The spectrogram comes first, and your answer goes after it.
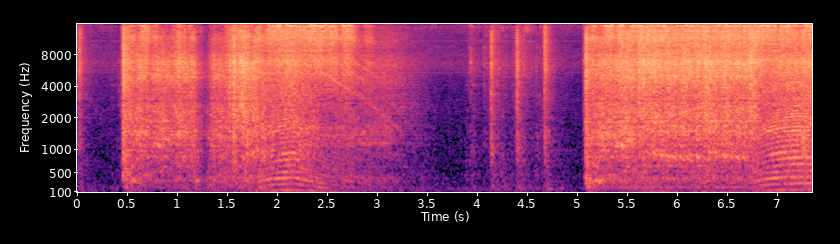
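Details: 1957 Nash Metropolitan barn find, sitting many years, manual choke: long steady cranking, nearly catches with a few ragged firing pops but never runs; cranks but won't start from crossed spark plug wires.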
